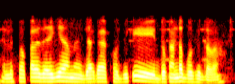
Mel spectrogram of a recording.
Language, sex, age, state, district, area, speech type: Odia, male, 18-30, Odisha, Malkangiri, urban, conversation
